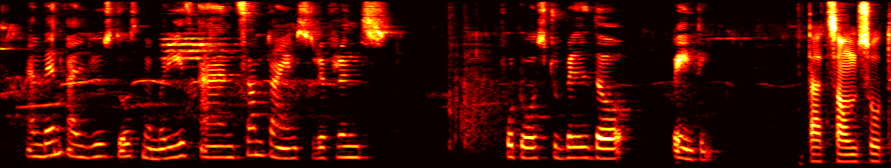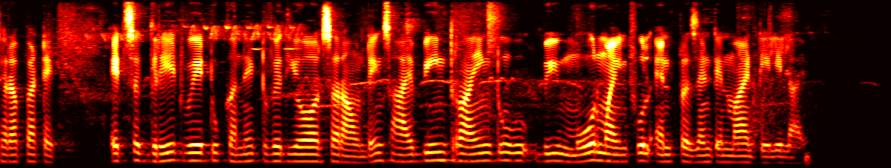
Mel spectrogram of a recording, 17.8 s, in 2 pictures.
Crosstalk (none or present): none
